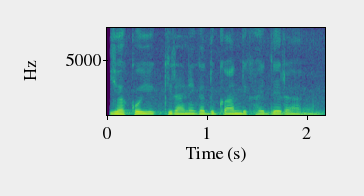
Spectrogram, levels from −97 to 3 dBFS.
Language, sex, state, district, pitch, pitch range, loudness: Hindi, male, Arunachal Pradesh, Lower Dibang Valley, 125 Hz, 120-135 Hz, -16 LUFS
